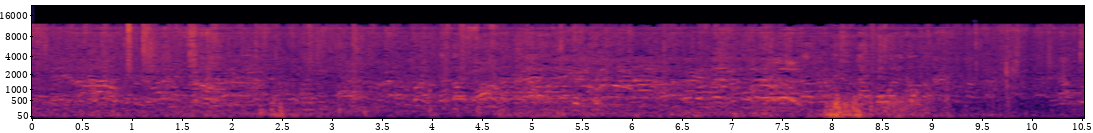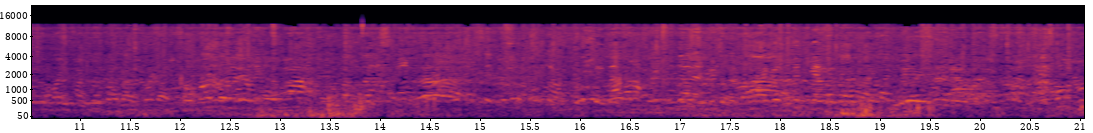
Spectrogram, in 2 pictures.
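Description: A large crowd of men chants loudly outdoors as it marches.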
